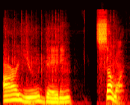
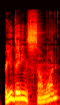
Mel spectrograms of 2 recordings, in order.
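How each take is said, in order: First: Slow, word by word, pause before "someone"; measured teaching pace, each word separate; slow model question. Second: Said in the usual way. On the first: Shown as a demonstration. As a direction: spell out the question slowly for learners. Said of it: "a pergunta direta, indiscreta, seria". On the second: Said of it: "Manda direto, na cara da pessoa".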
